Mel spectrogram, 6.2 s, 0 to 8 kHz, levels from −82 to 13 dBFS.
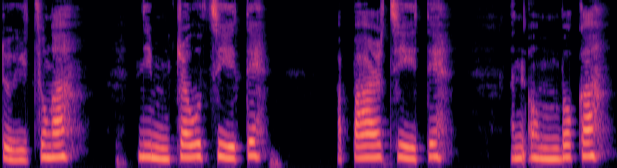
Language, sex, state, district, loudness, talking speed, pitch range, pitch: Mizo, female, Mizoram, Aizawl, -17 LUFS, 115 wpm, 195-220 Hz, 215 Hz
